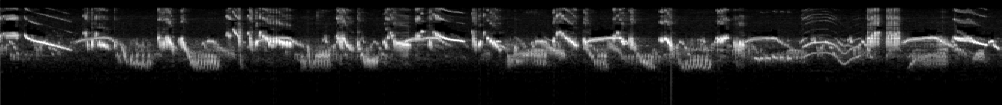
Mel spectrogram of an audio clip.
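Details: Eurasian Skylark in full song: an unbroken, fast jumble of high chirps, rolling twitters and short slurred whistles, brief rising notes mixed in, steady and energetic throughout.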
